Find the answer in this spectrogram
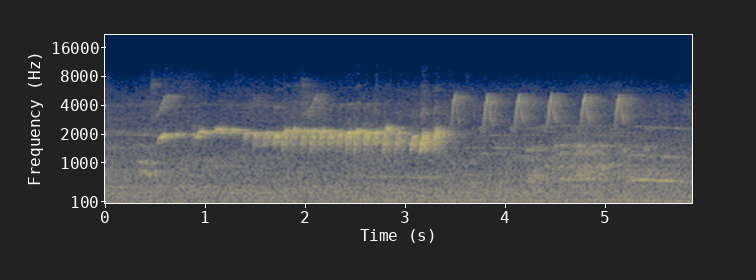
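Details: White-rumped shama, a bird with a melodious, varied voice that mimics other birds, producing a fast buzzy chattering trill for about three seconds, then six clear, evenly repeated sharp notes.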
